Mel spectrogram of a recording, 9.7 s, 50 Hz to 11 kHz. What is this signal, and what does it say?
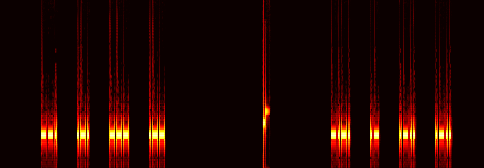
Morse code, heard as a keyed tone, about 34 wpm, spaced as for 16 wpm, 700 Hz. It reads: GROW CALL
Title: 4x Character Spacing - Top 300 Words - 35wpm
